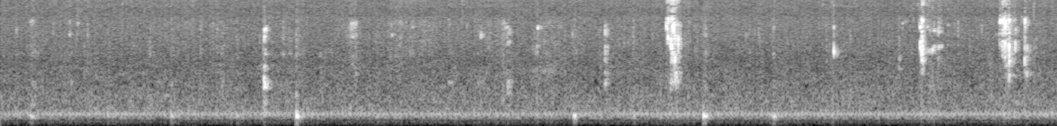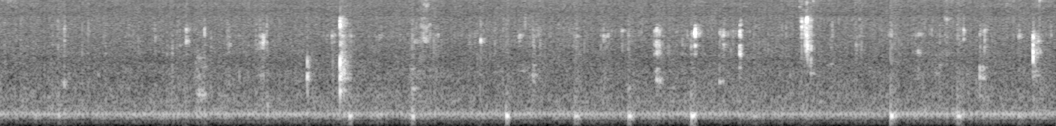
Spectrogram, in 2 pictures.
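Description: A person chewing and smacking their lips while eating rice and steamed fish by hand: many short, scattered wet clicks, over a steady low hum.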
